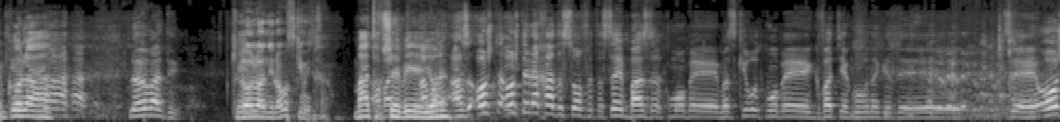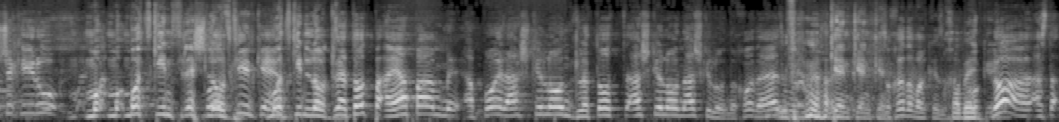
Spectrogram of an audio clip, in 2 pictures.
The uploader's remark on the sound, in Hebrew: הפרק שהוקלט מול קהל במהלך מסיבת המונדיאל הראשונה של ציון 3 – אנחנו שיכורים, סורי.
